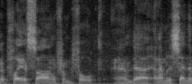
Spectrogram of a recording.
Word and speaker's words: Volk: Well, you know, if you speak German, you pronounce the V with an F, so you pronounce Folk. That's like Volkswagen is Volkswagen.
